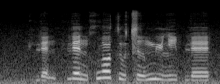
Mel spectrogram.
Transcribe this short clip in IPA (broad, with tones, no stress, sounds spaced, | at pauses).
pʰ ɥ ɛ̰˨˩ n pʰ ɥ ɛ˥˨ n x w ɔ˦ t̪ u˨˦ t͡s ɹ̩˨˦ m y˥˨ l i˥˨ p ɥ ɛ˦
